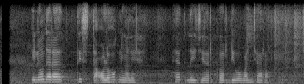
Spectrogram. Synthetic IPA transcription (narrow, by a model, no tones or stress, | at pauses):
ʔinɔldaɾat̪ist̪a̰ʔɔlɔɦɔk̚niŋalɛh | hɛt̪lɛd͡ʒərkɨrdiwawaɲt͡ʃaɾa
